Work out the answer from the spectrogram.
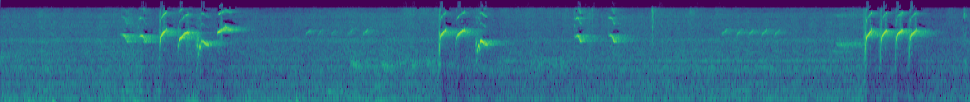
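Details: Lure recording of a singing Cinereous tit with long 'wucit' phrases meant to provoke young birds to respond. Quick clusters of piercing, downward-slurred whistles alternate with softer thin chirps, over a constant low background drone.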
